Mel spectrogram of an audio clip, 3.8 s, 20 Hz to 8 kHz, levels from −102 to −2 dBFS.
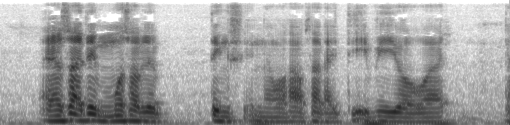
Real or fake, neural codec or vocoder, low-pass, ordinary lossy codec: real; none; 7.2 kHz; none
